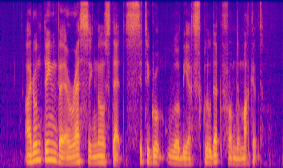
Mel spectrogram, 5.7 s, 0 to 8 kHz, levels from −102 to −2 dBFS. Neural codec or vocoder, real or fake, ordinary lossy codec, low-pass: codec, 16 kHz, 4 kbps, X-Codec, HuBERT features, trained on balanced general audio; fake; none; none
